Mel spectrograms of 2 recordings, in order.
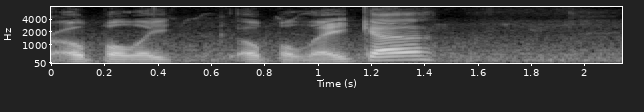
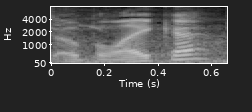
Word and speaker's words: Opelika: And we're gonna run into Auburn or Opelika to take the dogs to a dog park.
